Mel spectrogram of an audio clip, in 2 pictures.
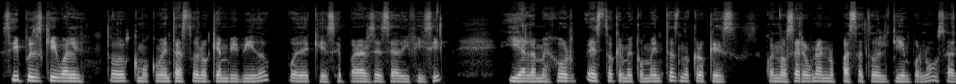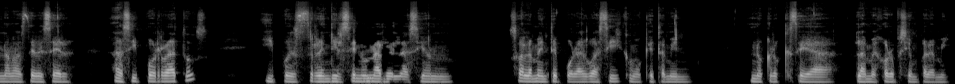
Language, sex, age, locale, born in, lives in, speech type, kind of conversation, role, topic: Spanish, male, 30-34, es-MX, Mexico, Mexico, conversation, advice, advisor, ¿Cómo puedo vivir de forma auténtica de acuerdo con mis valores cuando me siento presionado?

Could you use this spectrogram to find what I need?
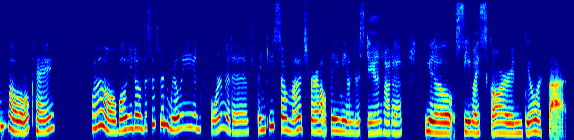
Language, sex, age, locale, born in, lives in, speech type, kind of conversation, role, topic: English, female, 20-24, en-US, United States, United States, read, expert-assistant, asker, How does your body heal a cut or scrape?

